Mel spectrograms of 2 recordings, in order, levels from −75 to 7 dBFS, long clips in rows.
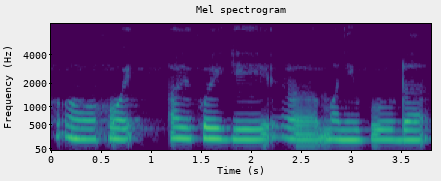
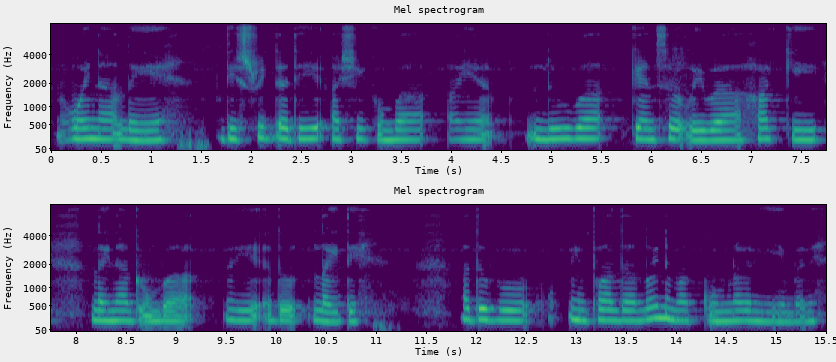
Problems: background sounds at intervals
